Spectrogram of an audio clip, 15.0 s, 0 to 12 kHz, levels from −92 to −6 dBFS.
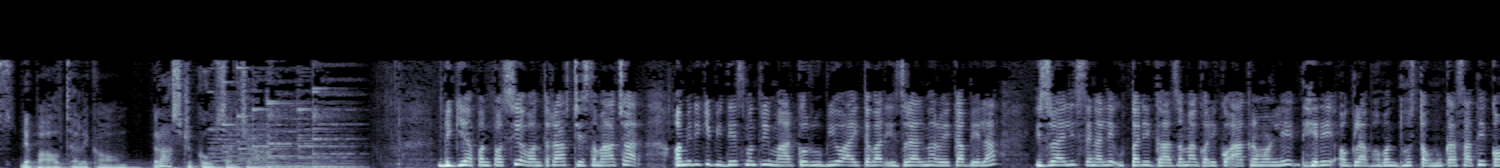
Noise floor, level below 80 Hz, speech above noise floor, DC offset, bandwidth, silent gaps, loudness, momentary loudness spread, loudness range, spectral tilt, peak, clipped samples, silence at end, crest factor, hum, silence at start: -49 dBFS; -40 dBFS; 22 dB; under 0.1%; 8 kHz; none; -27 LUFS; 10 LU; 5 LU; -5 dB/octave; -4 dBFS; under 0.1%; 0 s; 22 dB; none; 0 s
